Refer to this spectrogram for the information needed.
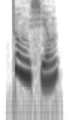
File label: "重型", Chinese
